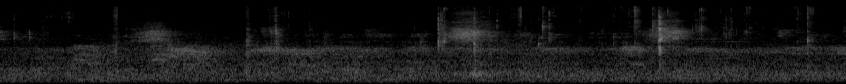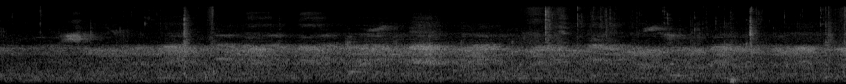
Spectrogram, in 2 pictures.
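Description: Close-up chewing and lip-smacking as rice and fried hilsa fish are eaten by hand, with scattered sharp mouth clicks. Behind it, crows cawing, growing louder about halfway through.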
